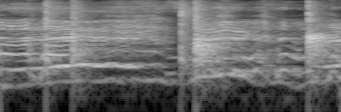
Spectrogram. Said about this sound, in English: I'm getting a slow clap, guys.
